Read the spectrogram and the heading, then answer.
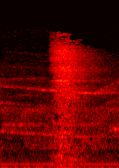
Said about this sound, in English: Well, that's annoying as all get out. Little siren going on outside the studio. Or several.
